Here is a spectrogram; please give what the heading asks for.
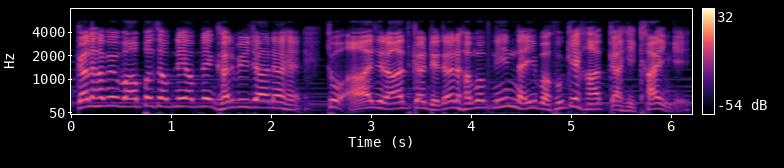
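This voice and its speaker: A man's voice: high voice, a little slow, highs cut off, faint music behind, voice pushed up. A man voicing a hearty, teasing middle-aged uncle, a wedding guest, in a family cartoon. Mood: jovial, eager. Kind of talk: Hindi family cartoon voice acting.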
